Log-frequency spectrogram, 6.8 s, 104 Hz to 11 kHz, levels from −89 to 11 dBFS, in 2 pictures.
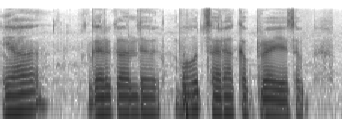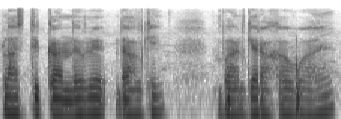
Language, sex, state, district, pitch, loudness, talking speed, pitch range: Hindi, male, Arunachal Pradesh, Papum Pare, 120 Hz, -15 LUFS, 175 wpm, 115-130 Hz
